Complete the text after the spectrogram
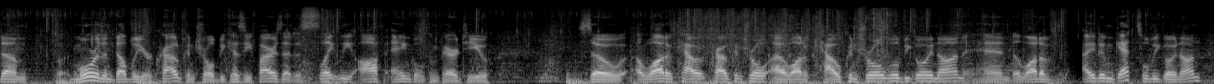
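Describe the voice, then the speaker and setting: A congested young man giving casual, rambling let's-play commentary and cursing now and then. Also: medium pitch. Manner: rambling, chatty, swears casually. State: stuffy, congested. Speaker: gameplay commentator.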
